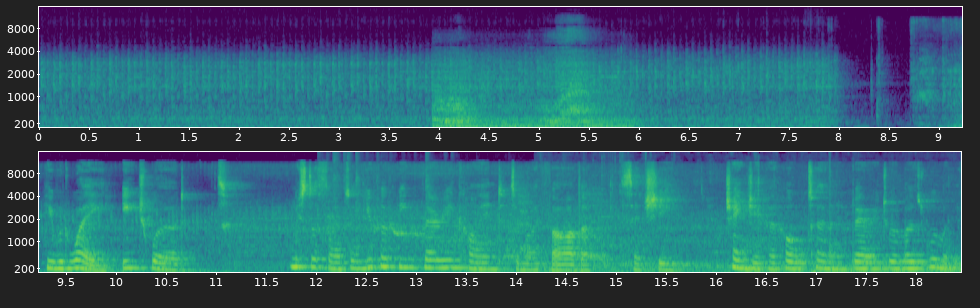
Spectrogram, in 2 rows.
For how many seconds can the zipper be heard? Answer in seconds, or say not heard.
5 s.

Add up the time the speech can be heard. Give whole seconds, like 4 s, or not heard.
9 s.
